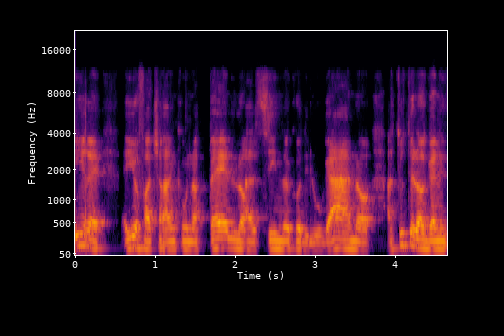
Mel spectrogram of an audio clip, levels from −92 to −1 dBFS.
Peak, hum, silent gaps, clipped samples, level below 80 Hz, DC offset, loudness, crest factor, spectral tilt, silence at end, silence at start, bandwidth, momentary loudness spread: -8 dBFS; none; none; under 0.1%; -74 dBFS; under 0.1%; -28 LUFS; 18 dB; -5.5 dB/octave; 0 s; 0 s; 12.5 kHz; 8 LU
